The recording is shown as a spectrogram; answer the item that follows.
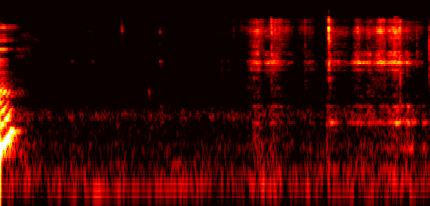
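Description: Faint, irregular scratching and rubbing of a crochet hook pulling yarn through a stitch worked over a thin wire, heard in the second half.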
